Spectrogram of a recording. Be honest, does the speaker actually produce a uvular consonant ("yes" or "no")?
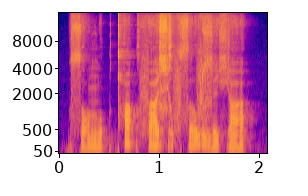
yes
